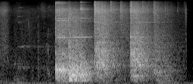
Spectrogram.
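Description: A plate thrown to smash on a hard surface gives a few loud, bright clattering crashes in quick succession, each a sharp impact with a ringing, shard-like rattle that tails off, alone without talk.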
